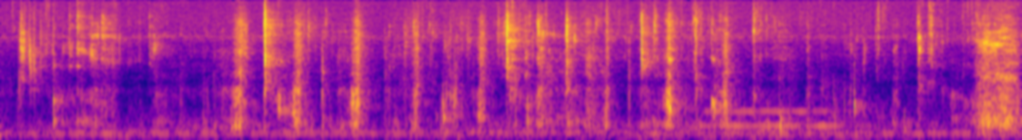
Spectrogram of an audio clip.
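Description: Close-miked chewing and mouth sounds of someone eating rice and curry by hand: wet clicks and smacks coming irregularly, several a second. A faint steady hum runs underneath.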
